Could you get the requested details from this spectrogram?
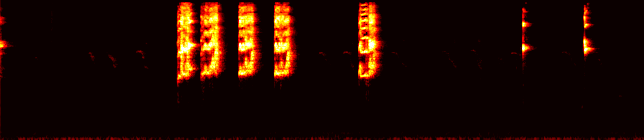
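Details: Colony lovebirds give a tight cluster of five harsh, piercing shrieks in under two seconds, then a pause and two short sharp high chirps.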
